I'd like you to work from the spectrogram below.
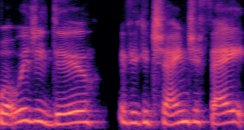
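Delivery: put-on trying for a Scottish accent. Speaker quoting a line from Brave while practising an accent; attempted Scottish accent. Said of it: "I'm trying to perfect my Scottish accent".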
